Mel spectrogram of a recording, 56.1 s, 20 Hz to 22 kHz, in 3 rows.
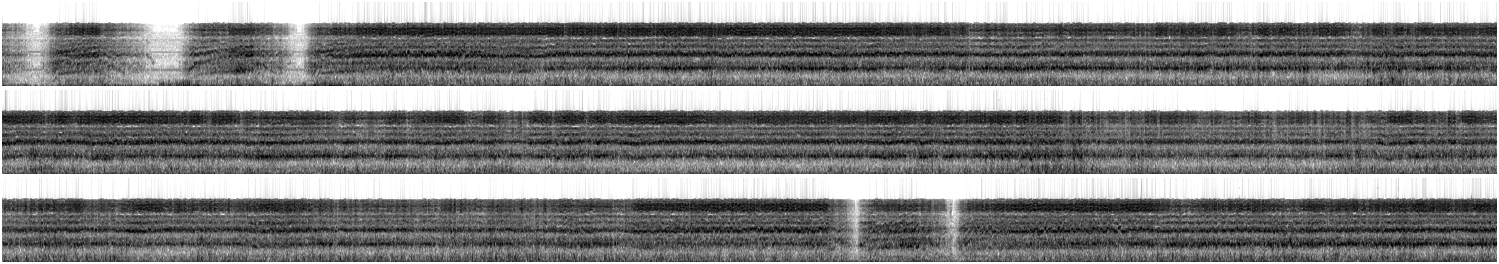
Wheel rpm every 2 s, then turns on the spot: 60, 90, 170, 210, 230, 230, 230, 240, 230, 230, 230, 230, 230, 230, 230, 230, 230, 230, 230, 230, 230, 230, 210, 180, 120, 200, 230, 230.
none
